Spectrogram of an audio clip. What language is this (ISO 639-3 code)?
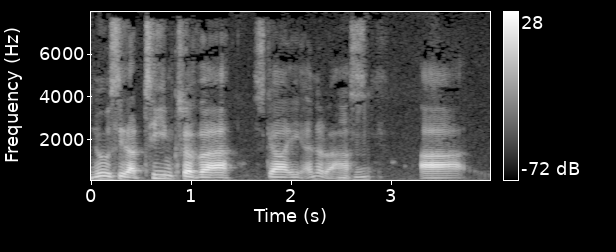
cym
